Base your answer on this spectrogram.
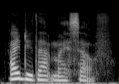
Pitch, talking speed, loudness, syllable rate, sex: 215 Hz, 200 wpm, -17 LUFS, 5.1 syllables/s, female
